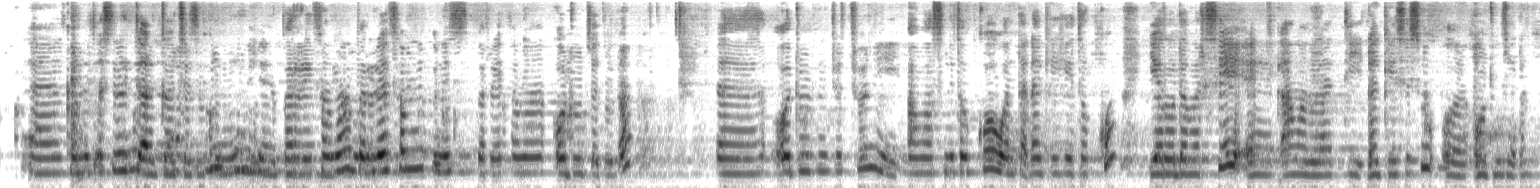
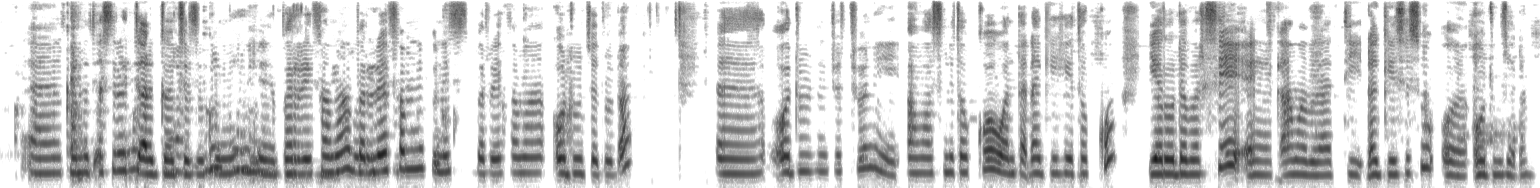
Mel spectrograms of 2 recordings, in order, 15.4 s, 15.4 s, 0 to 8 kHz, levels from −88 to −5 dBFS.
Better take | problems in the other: second | room echo; dies away in 1.5 s

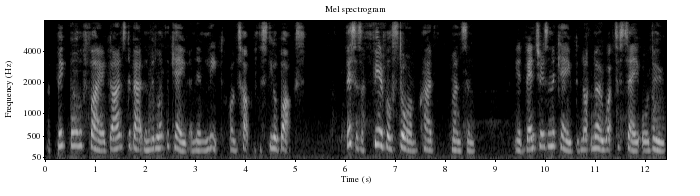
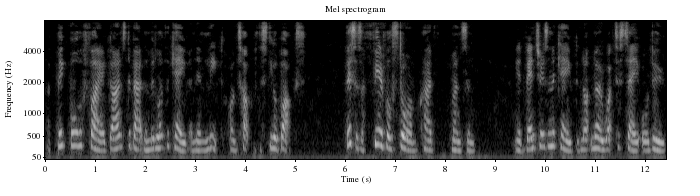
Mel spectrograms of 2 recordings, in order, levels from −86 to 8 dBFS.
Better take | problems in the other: second | noise reduction (neural separator model SepFormer DNS4)

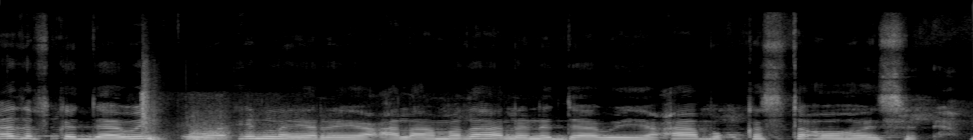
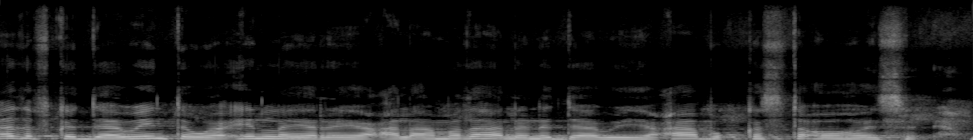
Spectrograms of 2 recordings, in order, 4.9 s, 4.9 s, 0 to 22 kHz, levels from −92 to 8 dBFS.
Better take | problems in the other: second | noise reduction (neural mask model RNNoise)

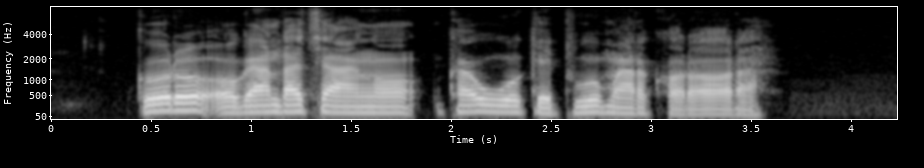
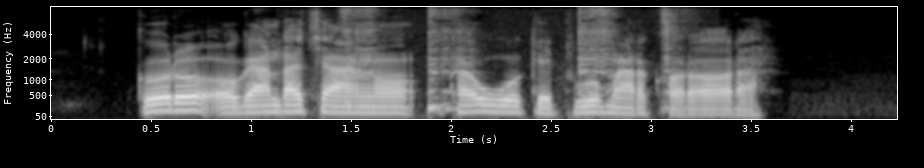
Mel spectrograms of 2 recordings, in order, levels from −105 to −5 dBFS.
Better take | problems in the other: first | background sound (Fart); 17 dB below the speech

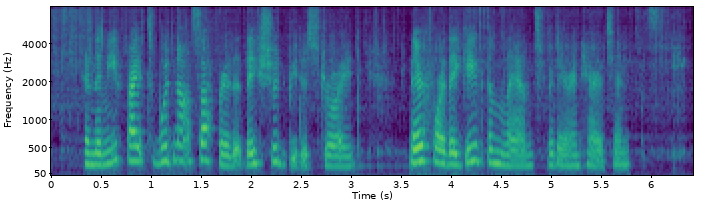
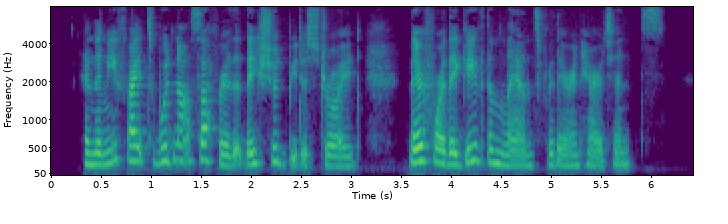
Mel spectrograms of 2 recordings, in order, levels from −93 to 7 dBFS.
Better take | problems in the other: second | noise reduction (neural mask model RNNoise)

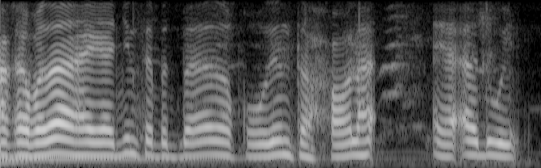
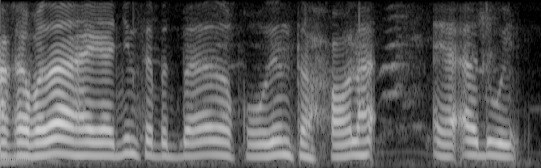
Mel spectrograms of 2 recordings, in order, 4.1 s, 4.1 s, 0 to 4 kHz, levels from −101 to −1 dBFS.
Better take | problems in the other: second | background sound (Keyboard (musical)); 20 dB below the speech

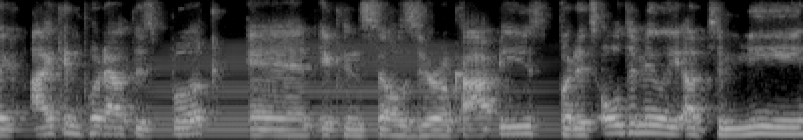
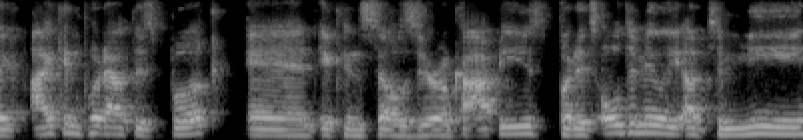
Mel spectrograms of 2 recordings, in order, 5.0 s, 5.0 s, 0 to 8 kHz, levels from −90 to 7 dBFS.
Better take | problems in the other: second | background sound (Wind instrument, woodwind instrument); 17 dB below the speech

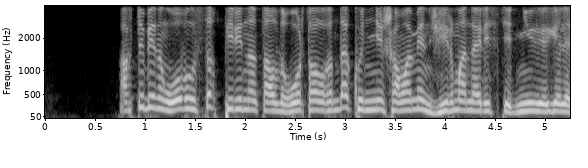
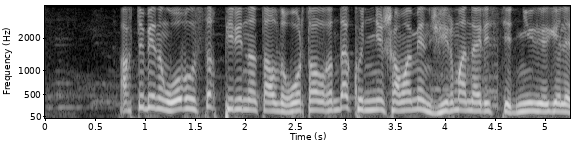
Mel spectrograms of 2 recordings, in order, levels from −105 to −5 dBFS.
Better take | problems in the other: second | noise reduction (neural mask model Resemble Enhance denoiser)

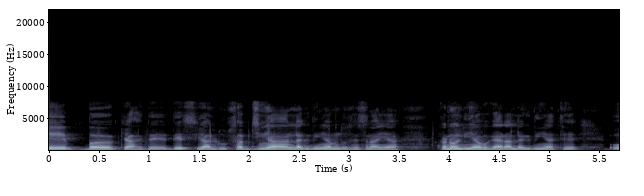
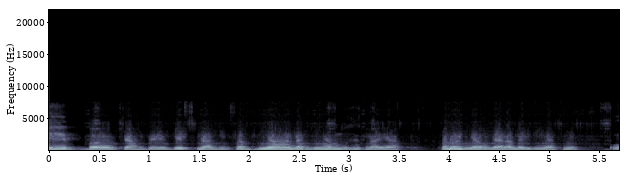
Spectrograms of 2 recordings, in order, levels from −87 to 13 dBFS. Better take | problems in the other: first | noise reduction (neural separator model SepFormer DNS4)

